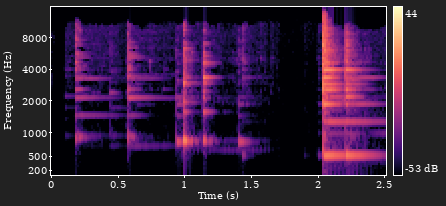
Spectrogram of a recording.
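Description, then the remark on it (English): Metal livestock bells, made for animals such as bullocks, draft horses, sheep, goats or cows, clank about seven times in an uneven rhythm, each bright, ringing strike fading quickly. The last two are louder, with a sustained resonant ring. No voices are heard. “The bells were designed for different animals. Some of them would have been for bullocks, some of them maybe for draft horses, some of them might be for sheep or goats or cows or whatever.”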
